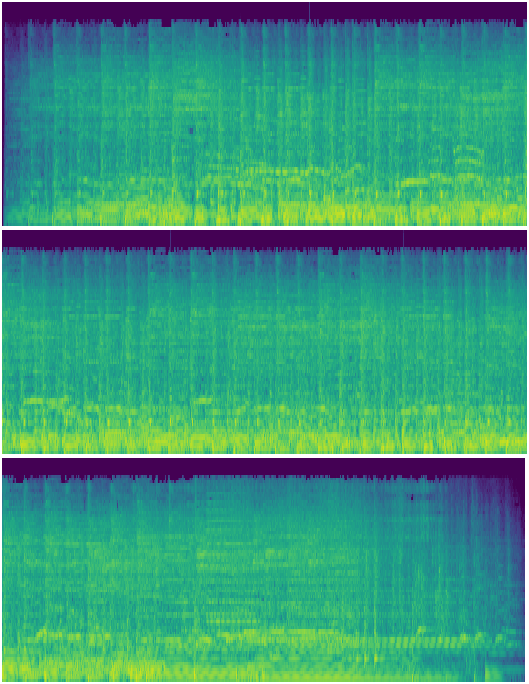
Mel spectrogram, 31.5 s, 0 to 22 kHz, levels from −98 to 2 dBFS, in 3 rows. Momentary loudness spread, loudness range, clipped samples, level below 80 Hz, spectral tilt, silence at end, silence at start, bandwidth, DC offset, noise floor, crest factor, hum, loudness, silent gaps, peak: 8 LU; 3 LU; under 0.1%; -22 dBFS; -4.5 dB/octave; 0.25 s; 0.2 s; 16 kHz; under 0.1%; -35 dBFS; 12 dB; none; -13 LUFS; none; 0 dBFS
